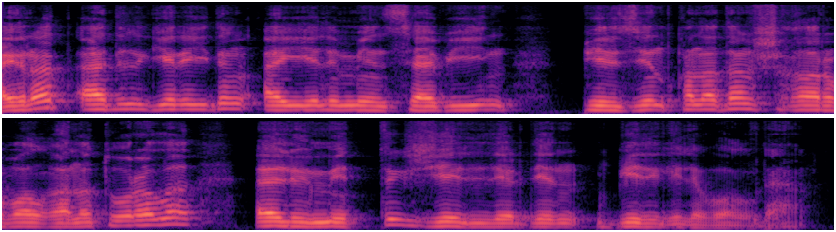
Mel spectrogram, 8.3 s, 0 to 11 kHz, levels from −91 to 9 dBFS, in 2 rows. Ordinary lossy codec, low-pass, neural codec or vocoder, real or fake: none; 9.9 kHz; vocoder, 22.05 kHz, 80 mel bands, WaveNeXt; fake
